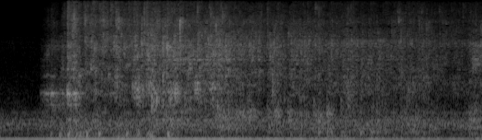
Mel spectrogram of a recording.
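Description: Homemade non-toxic dish soap pouring into a bottle, a steady close liquid stream that starts after a brief quiet moment and runs continuously to the end.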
